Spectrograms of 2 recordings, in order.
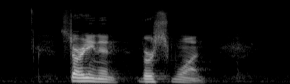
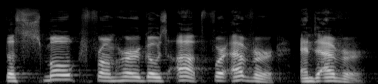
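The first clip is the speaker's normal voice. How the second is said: loud, higher, ringing proclamation; preaching praise; 5 semitones higher, 6 dB louder than usual. Acted. Pastor voicing the multitude's praise, loud proclamation. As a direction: declare it with full force.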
